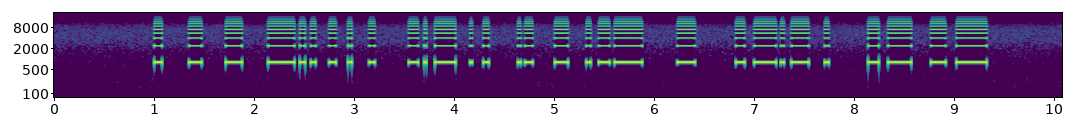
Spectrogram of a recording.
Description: Beeps of irregular length. There is no code.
